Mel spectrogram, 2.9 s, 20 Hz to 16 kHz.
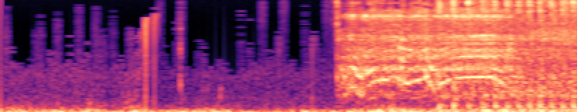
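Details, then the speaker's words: Stock Yamaha Raptor 700 single, cold start on a very cold day after a previously cracked case, which the owner hopes was caused by water: the starter churns briefly, then it catches and thumps steadily with no knocks and no warning lights. "Oh yeah, starts right up."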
